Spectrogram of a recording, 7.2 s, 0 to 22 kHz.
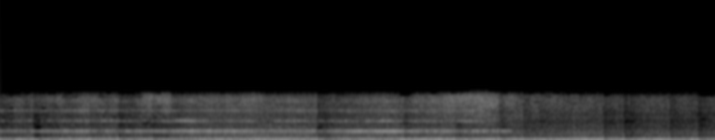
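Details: Audi S4 B8 braking in low outside temperature: a loud, steady, high-pitched squeal with bright overtones over a low rumble for about five seconds, then fading; extreme brake squeal.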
